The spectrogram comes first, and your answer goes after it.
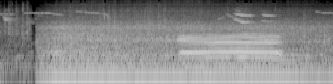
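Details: Village cows on their afternoon walk home to the pen: a single one-second moo rising over a constant low engine-like hum, with faint bird calls above.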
